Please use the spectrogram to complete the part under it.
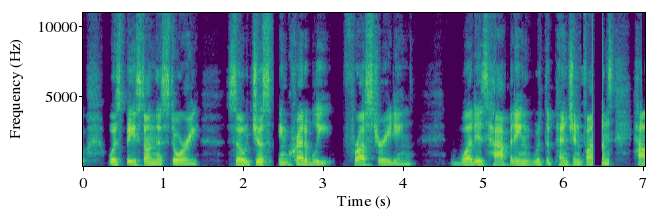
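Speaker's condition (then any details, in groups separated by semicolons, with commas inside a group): No condition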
